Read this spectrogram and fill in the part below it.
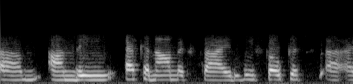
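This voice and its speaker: An ordinary speaking voice from a woman, medium in pitch, with fairly even intonation. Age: 40s. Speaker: travel company managing director. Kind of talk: interview.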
